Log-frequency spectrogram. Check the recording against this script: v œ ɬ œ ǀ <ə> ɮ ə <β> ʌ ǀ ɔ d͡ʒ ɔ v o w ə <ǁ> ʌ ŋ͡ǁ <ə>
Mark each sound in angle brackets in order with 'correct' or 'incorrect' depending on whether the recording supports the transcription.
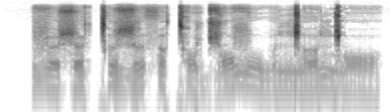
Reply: correct, incorrect: θ, incorrect: ŋ͡ǁ, incorrect: ɔ

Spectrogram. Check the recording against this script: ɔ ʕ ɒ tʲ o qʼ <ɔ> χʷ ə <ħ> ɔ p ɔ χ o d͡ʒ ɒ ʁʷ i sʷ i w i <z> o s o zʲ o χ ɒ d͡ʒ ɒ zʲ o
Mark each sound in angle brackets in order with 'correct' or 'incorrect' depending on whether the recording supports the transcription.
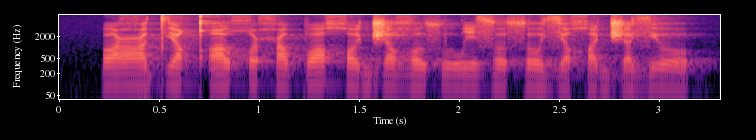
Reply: correct, correct, correct

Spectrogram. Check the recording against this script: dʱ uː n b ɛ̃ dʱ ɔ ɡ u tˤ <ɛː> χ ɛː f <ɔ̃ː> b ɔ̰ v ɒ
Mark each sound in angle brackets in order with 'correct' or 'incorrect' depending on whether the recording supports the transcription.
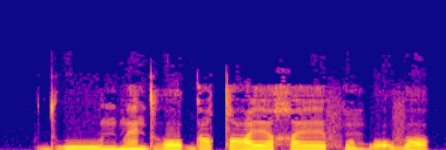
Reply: correct, incorrect: ɔ̃

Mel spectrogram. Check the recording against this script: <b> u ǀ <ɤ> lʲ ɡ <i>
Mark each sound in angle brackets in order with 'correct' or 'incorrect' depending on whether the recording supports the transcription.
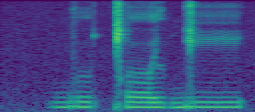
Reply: correct, incorrect: o, correct

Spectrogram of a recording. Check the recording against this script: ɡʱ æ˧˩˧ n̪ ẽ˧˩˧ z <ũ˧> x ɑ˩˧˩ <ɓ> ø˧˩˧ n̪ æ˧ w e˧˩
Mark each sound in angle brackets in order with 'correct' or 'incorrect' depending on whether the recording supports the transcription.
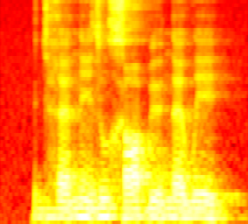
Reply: incorrect: u˧, correct

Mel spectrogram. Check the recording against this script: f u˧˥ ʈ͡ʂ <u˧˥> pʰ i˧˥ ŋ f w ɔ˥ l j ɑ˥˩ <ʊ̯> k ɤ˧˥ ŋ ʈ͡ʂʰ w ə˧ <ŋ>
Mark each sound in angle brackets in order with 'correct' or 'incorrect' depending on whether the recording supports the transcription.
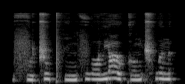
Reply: incorrect: u˥, correct, incorrect: n

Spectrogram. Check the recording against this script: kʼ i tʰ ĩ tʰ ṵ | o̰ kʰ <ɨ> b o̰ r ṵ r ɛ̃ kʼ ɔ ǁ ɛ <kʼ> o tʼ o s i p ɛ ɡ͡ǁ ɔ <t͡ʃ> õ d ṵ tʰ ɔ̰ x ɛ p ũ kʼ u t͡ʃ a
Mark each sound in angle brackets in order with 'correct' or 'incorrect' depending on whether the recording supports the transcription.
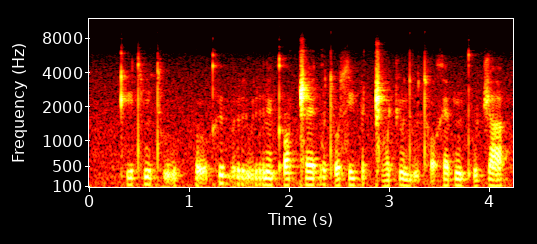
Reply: correct, incorrect: ɡ, correct

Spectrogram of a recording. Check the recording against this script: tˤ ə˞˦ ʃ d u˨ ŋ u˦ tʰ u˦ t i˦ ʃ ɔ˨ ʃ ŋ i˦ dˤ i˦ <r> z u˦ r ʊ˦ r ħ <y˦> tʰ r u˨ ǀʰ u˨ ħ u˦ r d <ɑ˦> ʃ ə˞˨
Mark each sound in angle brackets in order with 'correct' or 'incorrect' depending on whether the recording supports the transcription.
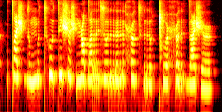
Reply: correct, incorrect: u˦, correct

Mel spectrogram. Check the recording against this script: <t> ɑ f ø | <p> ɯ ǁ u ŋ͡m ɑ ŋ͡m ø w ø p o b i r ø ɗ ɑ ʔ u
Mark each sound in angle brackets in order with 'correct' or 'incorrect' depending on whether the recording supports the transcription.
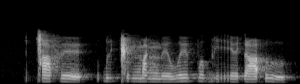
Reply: incorrect: ǀ, incorrect: ɓ

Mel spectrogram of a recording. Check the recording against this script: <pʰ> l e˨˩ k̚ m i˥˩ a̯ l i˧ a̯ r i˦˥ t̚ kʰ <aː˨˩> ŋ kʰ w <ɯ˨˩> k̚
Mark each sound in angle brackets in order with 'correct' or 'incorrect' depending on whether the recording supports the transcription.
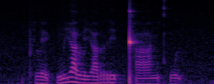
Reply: correct, incorrect: aː˦˥, correct

